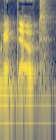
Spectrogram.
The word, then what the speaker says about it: Gadot: And then, of course, the beautiful Gal Gadot driving away. – You know what I've heard is actually that it's pronounced Gal Gadot.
